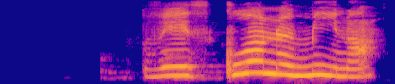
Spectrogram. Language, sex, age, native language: Icelandic, male, 7, Icelandic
